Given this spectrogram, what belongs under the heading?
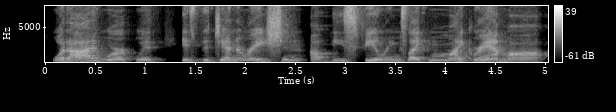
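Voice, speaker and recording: A woman's voice: mid-range voice, expressive, a little slow. A middle-aged woman hosting a live podcast, chatting casually in long run-on thoughts with many restarts. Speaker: podcast host.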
